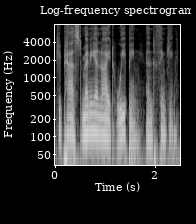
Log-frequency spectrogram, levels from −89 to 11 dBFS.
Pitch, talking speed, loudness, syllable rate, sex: 100 Hz, 190 wpm, -18 LUFS, 5.2 syllables/s, male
